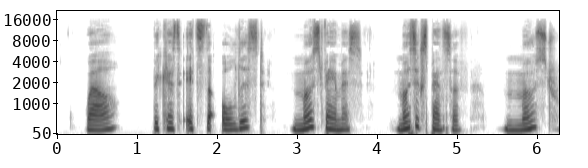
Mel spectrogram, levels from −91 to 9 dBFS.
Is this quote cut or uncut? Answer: uncut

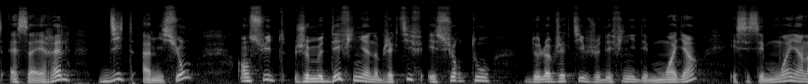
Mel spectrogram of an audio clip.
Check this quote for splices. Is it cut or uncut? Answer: uncut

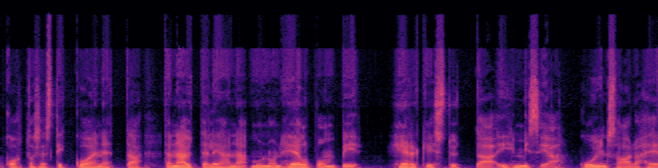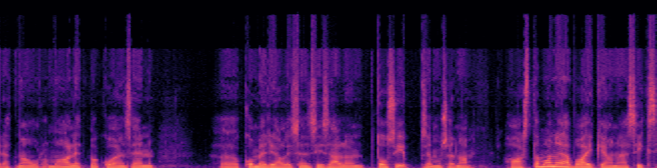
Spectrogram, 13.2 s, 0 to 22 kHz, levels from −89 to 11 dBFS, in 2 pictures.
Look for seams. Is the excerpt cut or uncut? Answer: uncut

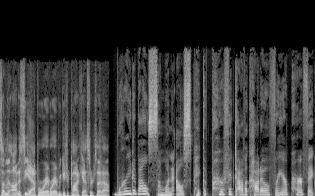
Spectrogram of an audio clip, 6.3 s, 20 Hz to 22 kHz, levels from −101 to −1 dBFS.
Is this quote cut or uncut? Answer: cut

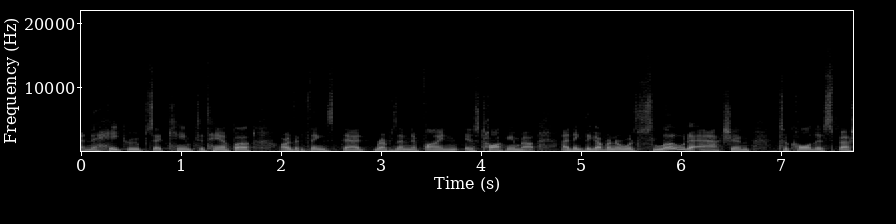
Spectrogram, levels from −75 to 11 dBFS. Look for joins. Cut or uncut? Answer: cut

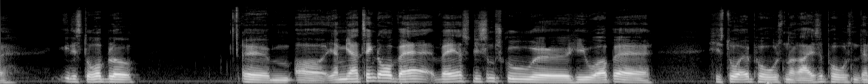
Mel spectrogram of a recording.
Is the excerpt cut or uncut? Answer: uncut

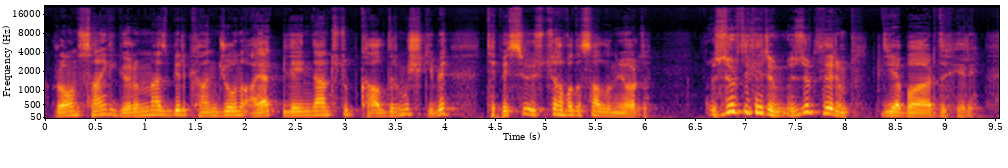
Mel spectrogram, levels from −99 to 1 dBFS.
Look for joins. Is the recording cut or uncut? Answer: uncut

